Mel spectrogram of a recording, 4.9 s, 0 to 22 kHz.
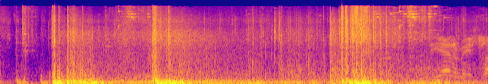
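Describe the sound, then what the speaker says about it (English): A stun grenade detonates in the video game Modern Warfare 3, giving a loud, close burst with a shattering, glassy crack, followed by further heavy blasts about a second and two seconds later over continuous gameplay noise and muffled voices. "Stun grenade out."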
